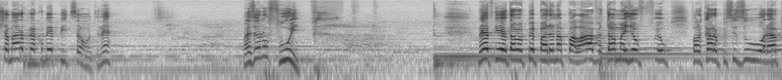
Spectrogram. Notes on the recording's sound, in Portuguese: Áudio do Culto de Domingo do dia 12/12/2021.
